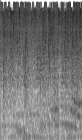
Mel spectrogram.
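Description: Spices crackle and sizzle loudly in a hot pan while tempering for dal, a dense continuous frying hiss with small pops throughout.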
